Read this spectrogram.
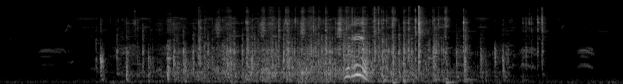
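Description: Metal clanks and rattles close by.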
